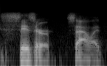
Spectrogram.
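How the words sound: The first word sounds like 'scissor'. "Here in the Philippines, they say scissor salad"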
